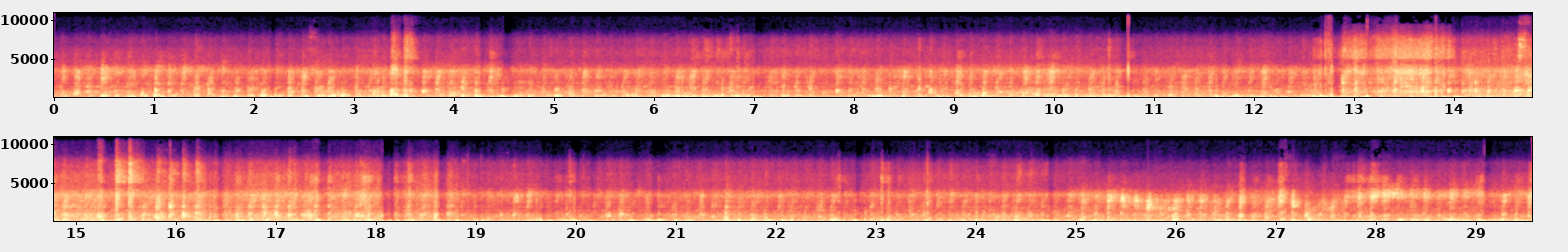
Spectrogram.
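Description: Mumbai suburban local train running over the rails, heard from aboard, with steady wheel and track noise. About twelve seconds in, another local train passes close alongside and the noise grows louder and brighter for a few seconds.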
